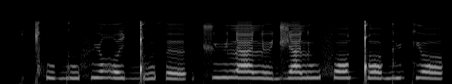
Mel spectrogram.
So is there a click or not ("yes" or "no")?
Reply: yes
